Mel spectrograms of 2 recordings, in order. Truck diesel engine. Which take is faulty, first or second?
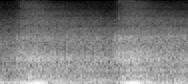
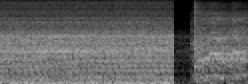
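first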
